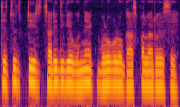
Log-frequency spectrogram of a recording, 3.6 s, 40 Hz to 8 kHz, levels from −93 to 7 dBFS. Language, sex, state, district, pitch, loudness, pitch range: Bengali, male, Assam, Hailakandi, 125 Hz, -15 LUFS, 115-130 Hz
